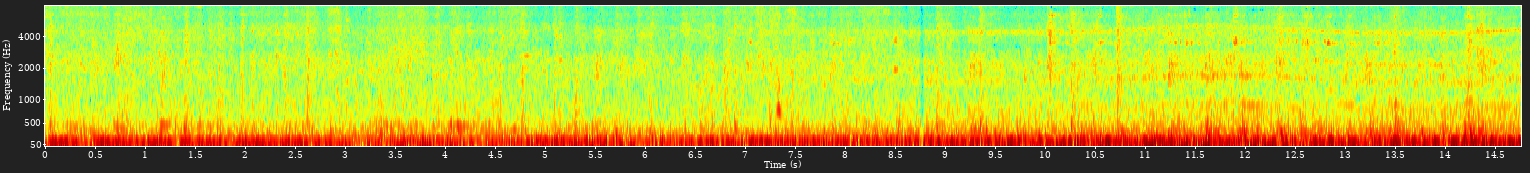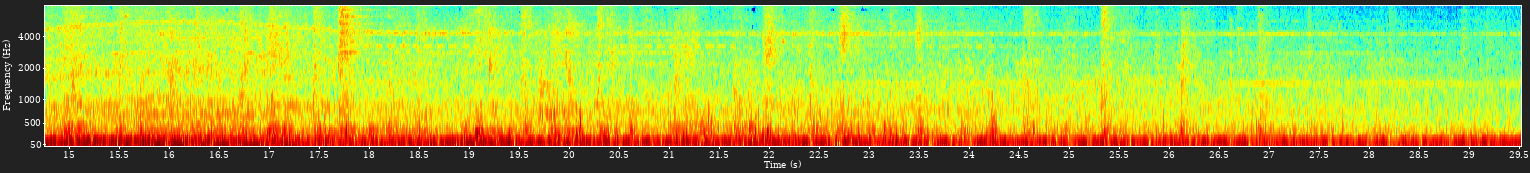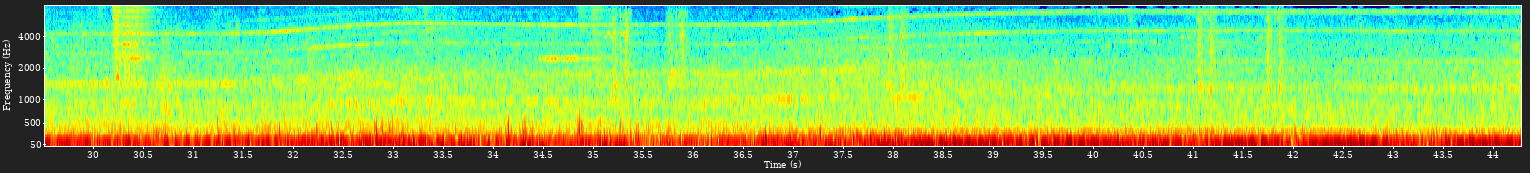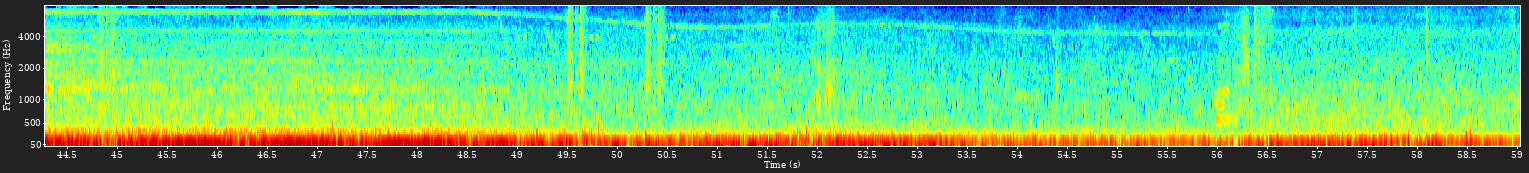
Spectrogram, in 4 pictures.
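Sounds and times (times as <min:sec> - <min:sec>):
wheels clicking over rails: 0:00.0 - 0:28.3
diesel engine low rumble: 0:00.0 - 0:59.0.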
